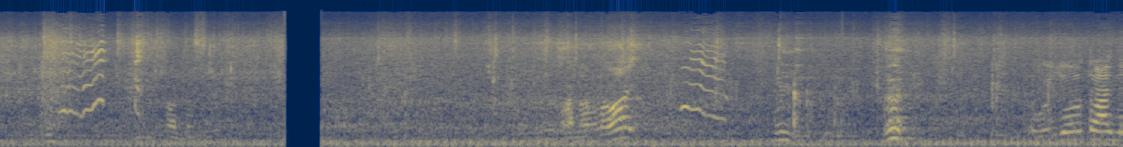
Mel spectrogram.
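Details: Baby monkey Luno cries loudly while its mother Luna mistreats it; a series of high, wavering whines that rise and fall in pitch, repeated throughout over a steady low hum, broken by one brief silence.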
